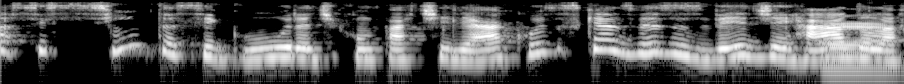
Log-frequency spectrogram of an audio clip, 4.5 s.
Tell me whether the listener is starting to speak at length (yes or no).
no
